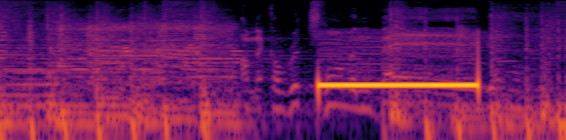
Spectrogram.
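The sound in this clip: A telephone call ringing out, heard as one steady mid-pitched tone lasting about a second, which follows a stretch of voices and background sound.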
